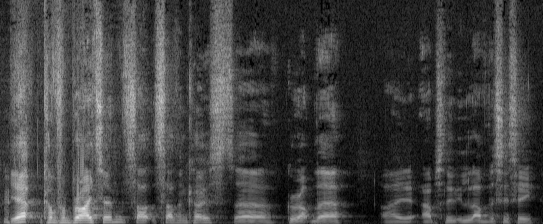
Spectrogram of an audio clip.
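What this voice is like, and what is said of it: English accent. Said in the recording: “you come from England. People can probably notice the accent.”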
